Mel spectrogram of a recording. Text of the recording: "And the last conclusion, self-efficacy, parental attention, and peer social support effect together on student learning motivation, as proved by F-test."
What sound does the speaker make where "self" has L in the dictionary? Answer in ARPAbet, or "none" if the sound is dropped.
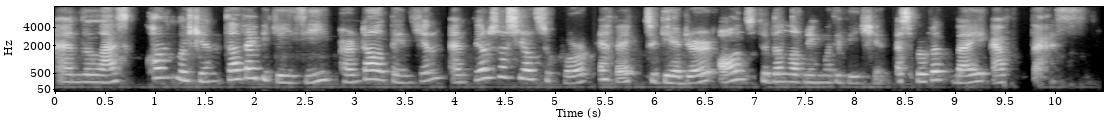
none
